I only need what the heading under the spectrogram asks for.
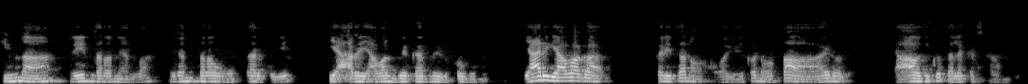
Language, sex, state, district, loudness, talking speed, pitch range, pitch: Kannada, male, Karnataka, Bijapur, -18 LUFS, 130 wpm, 125-145 Hz, 135 Hz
